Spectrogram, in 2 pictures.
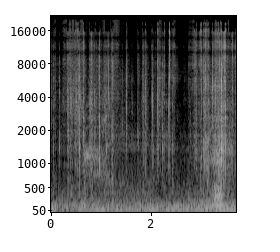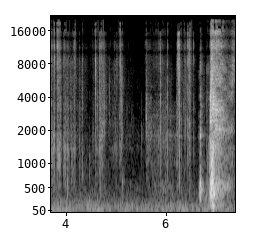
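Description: Paper and a card's corners are trimmed in light, quiet snips and crisp crinkling rustles, scattered irregularly at close range, ending in a sharper, louder crackle of handled paper; no one speaks.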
